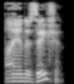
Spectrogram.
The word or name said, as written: ionization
